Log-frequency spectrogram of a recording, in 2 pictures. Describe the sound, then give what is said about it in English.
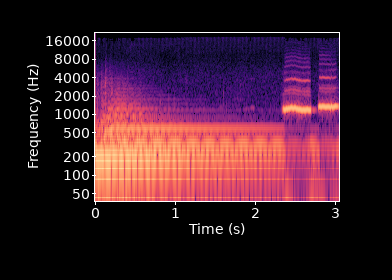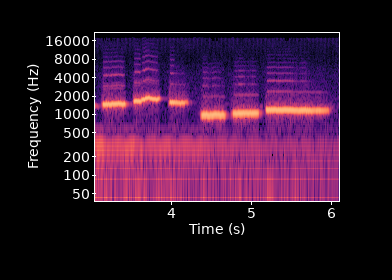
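After a low ringing note fades out, someone whistles a short melody: about eight clear, separate notes climbing step by step, then dropping lower before holding the last tone. “In this case, I will hear it first in my mind, and then I will whistle it for you.”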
